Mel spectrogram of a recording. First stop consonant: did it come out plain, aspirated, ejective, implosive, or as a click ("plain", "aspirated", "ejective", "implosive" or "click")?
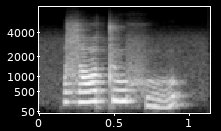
plain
